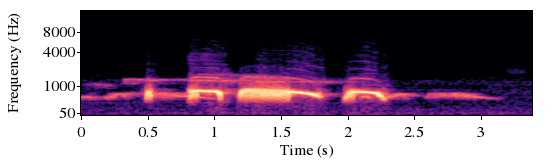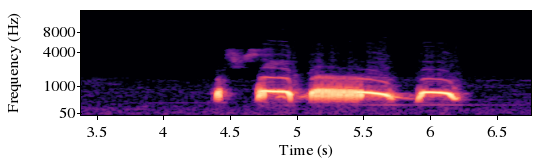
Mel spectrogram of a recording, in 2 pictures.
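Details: Spotted dove giving its cooing lure call, used to draw in wild birds: two phrases of short hooked notes and a buzzy, rough central coo, each about two seconds long, separated by a pause, with a quiet background.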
